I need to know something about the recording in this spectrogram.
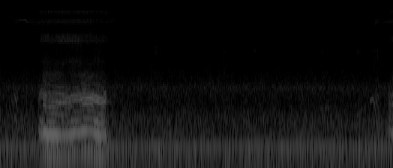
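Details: A sleeping puppy gives one tonal, buzzing snore about a second long, followed by quiet breathing against faint room hum; snoring.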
